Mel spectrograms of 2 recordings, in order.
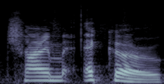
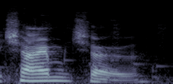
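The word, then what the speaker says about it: Chimecho: yours and you pronounced Chime Echo correctly. What's next? No, no, no. Chime. I used to say chime cho and then a million commenters corrected me so I adjusted my pronunciation.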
